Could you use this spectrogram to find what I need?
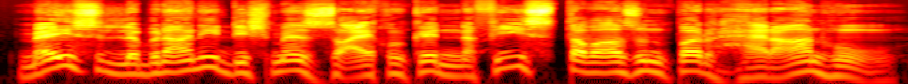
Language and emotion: Urdu, happy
